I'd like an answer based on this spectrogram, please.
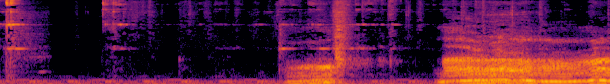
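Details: During playtime the pet dog GB lets out a low, grumbling growl that swells loud in the last two seconds, following quieter rustling and scattered knocks in a small room; captured on a phone.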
